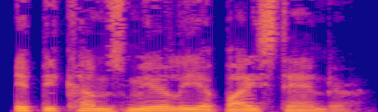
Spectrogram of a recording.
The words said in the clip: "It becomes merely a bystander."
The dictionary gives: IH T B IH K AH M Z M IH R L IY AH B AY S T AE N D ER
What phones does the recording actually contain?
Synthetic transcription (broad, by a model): IH T B IH K AH M Z M IH R L IY AH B AY S T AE N D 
